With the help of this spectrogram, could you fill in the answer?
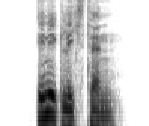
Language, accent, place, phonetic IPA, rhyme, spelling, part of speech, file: German, Germany, Berlin, [ˈɪnɪkˌlɪçstn̩], -ɪnɪklɪçstn̩, inniglichsten, adjective, De-inniglichsten.ogg
- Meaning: 1. superlative degree of inniglich 2. inflection of inniglich: strong genitive masculine/neuter singular superlative degree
